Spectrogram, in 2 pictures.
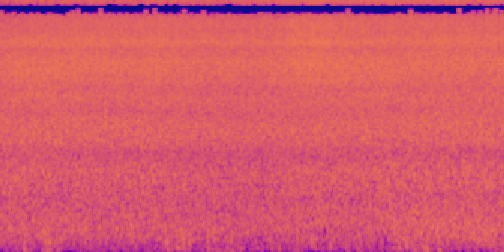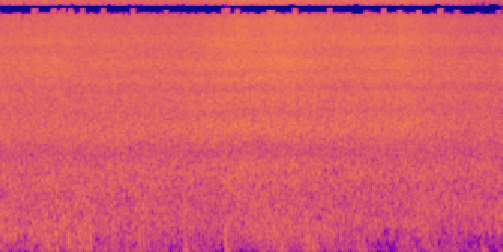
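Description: North Sea surf rushing steadily onto the beach, mixed with strong wind buffeting the microphone in gusts.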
